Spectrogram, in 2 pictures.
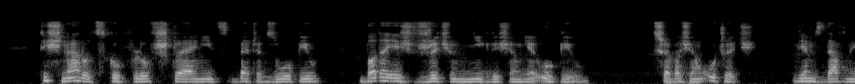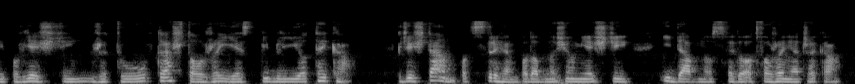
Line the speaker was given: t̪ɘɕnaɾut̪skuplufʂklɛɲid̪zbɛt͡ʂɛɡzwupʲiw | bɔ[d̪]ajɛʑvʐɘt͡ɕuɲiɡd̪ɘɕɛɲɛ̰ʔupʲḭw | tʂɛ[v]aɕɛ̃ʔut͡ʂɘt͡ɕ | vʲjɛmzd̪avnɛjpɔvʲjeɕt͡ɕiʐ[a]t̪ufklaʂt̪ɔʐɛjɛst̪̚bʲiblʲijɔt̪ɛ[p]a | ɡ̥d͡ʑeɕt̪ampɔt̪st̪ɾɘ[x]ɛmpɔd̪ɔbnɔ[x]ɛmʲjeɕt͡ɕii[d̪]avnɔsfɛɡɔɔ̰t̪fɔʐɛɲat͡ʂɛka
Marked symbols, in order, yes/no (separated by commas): yes, no, no, no, yes, no, yes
